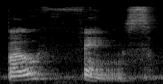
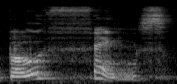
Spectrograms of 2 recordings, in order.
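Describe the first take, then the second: The two takes are said the same way.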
